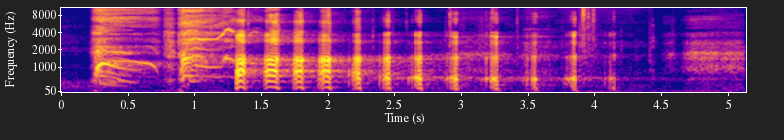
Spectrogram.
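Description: An elderly man laughs heartily, close by.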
